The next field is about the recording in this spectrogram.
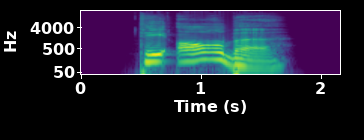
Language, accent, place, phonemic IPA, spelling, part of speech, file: German, Germany, Berlin, /teˈɔʁbə/, Theorbe, noun, De-Theorbe.ogg
- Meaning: theorbo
